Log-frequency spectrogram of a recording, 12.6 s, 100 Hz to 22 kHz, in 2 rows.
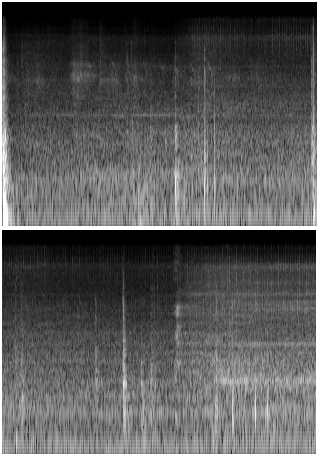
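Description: A 2008 Peugeot 308 VTi 120 with its 1.6 litre naturally aspirated petrol engine idles steadily and evenly, broken only by a few faint clicks and knocks, with nobody speaking.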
